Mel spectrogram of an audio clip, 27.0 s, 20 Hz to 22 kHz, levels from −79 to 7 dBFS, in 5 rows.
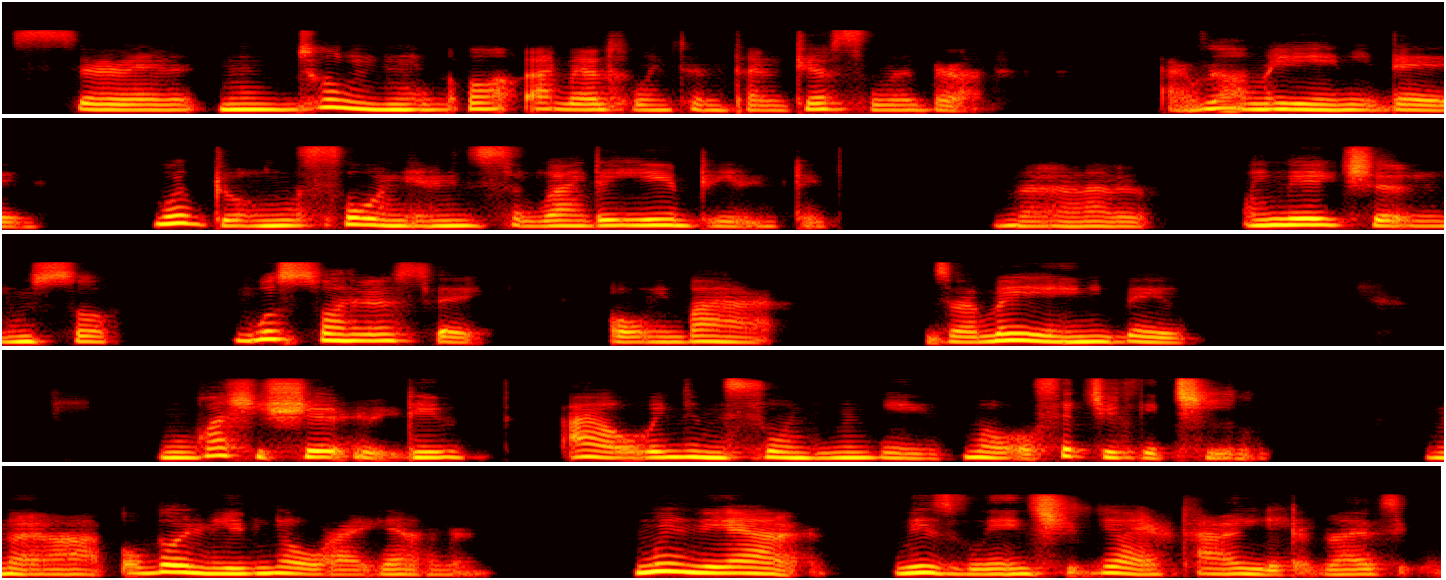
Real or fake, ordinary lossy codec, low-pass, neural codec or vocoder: fake; none; none; codec, 16 kHz, 0.5 kbps, FreqCodec, larger model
